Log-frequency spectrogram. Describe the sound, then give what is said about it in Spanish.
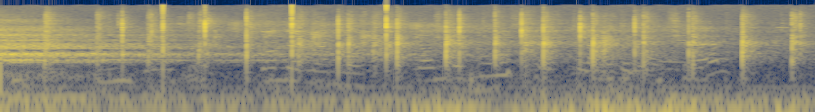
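An audience claps at an anniversary event at the bandstand in Amecameca. The claps are scattered and uneven, many sharp separate hits rather than a dense ovation, with people talking underneath. “Vamos a recibirla con un fuerte aplauso.”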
